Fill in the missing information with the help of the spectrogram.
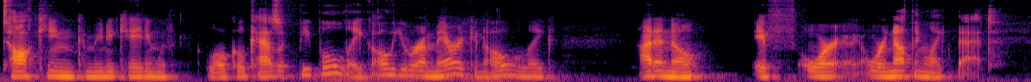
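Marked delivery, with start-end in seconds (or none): none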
